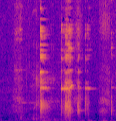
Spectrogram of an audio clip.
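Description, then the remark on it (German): A glass is set down on a hard wooden workbench several times in quick succession while catching woodlice one after another, giving short clinks and knocks with brief pauses between them, fairly quiet and without any talking. “Ich erwischte sie mit einem Glas.”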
